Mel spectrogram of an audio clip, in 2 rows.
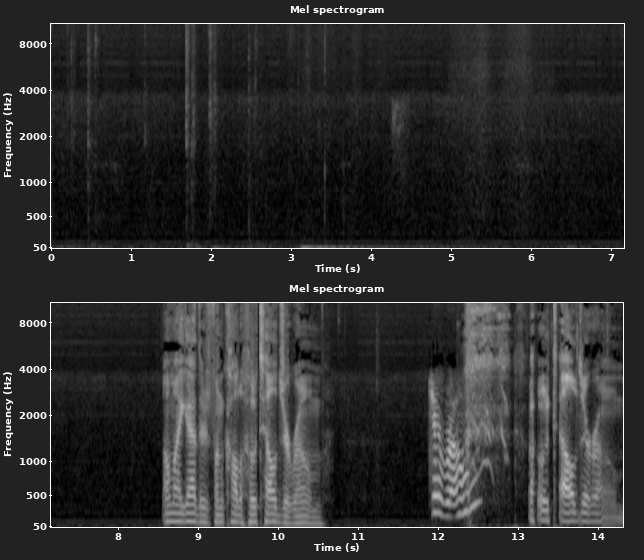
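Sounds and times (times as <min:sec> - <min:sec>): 
quick typing on a computer keyboard with plastic key clicks: 0:00.2 - 0:00.6, 0:01.6 - 0:02.7
speech: 0:08.6 - 0:10.6, 0:11.9 - 0:14.3.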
